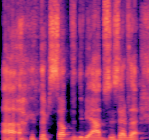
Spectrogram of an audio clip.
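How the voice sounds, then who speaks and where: A man's voice: rapid-fire, breathy edge. A middle-aged man hosting a live morning talk show, speaking casually and with animation, often addressing his listeners as guys. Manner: animated, calls listeners guys, jumps in pitch.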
